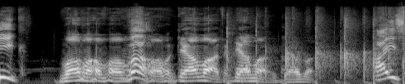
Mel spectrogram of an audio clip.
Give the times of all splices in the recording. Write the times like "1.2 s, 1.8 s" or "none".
none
